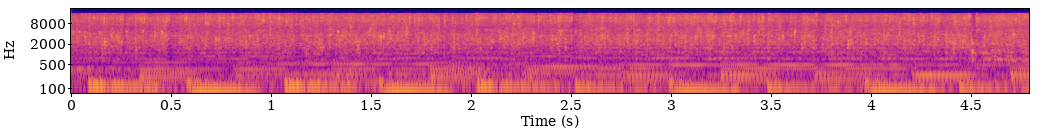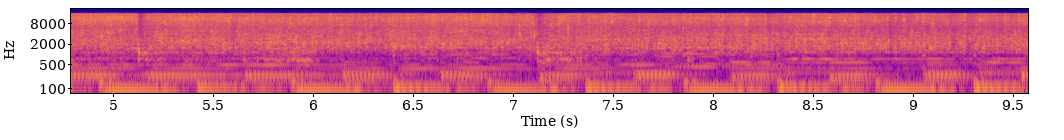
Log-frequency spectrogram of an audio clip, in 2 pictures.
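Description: Tomato wedges and onion sizzling in hot oil in a frying pan, stirred with a spatula near the end. Background music with a steady beat plays over it.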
